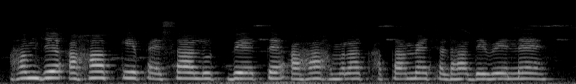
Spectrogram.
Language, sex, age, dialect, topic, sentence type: Magahi, female, 18-24, Northeastern/Surjapuri, banking, question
